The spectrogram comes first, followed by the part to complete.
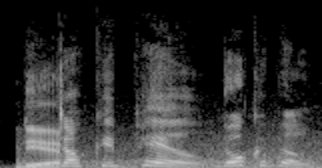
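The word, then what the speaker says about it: Dokoupil: Dokupil. Dakupil. Not bad. You got the syllables right. Dokupil. Decopel, close. I'm Tony Decopel. I work for... Tony Decopel. Okay, that's how you say his name.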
